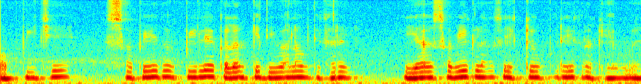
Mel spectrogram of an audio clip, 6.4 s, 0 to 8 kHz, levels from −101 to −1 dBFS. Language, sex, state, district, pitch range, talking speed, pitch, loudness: Hindi, male, Uttar Pradesh, Jyotiba Phule Nagar, 150-170 Hz, 185 wpm, 160 Hz, -15 LUFS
